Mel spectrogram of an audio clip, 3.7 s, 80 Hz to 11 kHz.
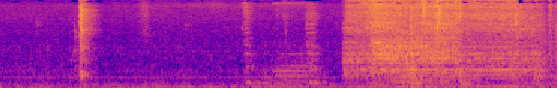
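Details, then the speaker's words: Mac Plus 800K floppy drive ejecting a disk: very noisy, harsh grinding for over a second and lagging before the disk pops out, from broken eject gear teeth; to be lubricated and fitted with a replacement gear kit. "very very very noisy and it feels like it's kind of lagging a little bit so we're going to take it apart we'll lubricate it"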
